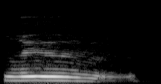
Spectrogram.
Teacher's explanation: blue really high up in the back and longer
